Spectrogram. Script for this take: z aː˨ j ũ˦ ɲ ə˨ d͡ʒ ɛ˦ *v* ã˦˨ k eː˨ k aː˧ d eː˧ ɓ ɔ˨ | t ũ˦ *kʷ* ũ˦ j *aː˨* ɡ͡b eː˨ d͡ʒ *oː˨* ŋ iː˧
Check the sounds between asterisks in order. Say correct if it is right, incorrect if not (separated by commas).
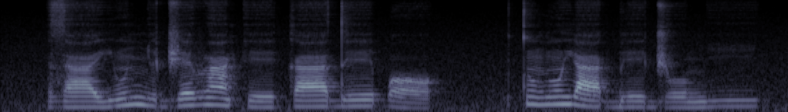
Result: correct, incorrect, correct, correct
